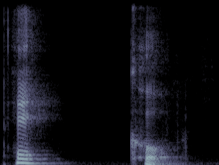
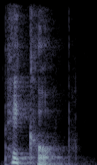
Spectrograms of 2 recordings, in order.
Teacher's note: the k sound at the end of pick is moved over to the front of up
